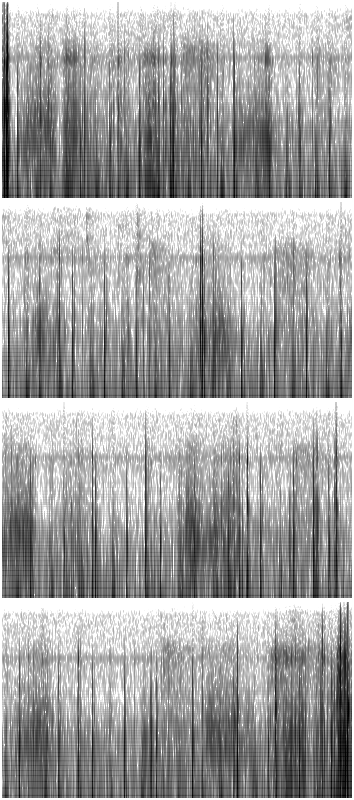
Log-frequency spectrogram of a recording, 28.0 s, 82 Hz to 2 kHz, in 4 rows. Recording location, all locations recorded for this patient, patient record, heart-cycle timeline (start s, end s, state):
pulmonary valve (PV)
aortic valve (AV)+pulmonary valve (PV)+tricuspid valve (TV)+mitral valve (MV)
#Age: Child
#Sex: Male
#Height: 144.0 cm
#Weight: 44.8 kg
#Pregnancy status: False
#Murmur: Absent
#Murmur locations: nan
#Most audible location: nan
#Systolic murmur timing: nan
#Systolic murmur shape: nan
#Systolic murmur grading: nan
#Systolic murmur pitch: nan
#Systolic murmur quality: nan
#Diastolic murmur timing: nan
#Diastolic murmur shape: nan
#Diastolic murmur grading: nan
#Diastolic murmur pitch: nan
#Diastolic murmur quality: nan
#Outcome: Normal
#Campaign: 2014 screening campaign
0.00	3.70	unannotated
3.70	3.80	S1
3.80	3.96	systole
3.96	4.06	S2
4.06	4.34	diastole
4.34	4.46	S1
4.46	4.62	systole
4.62	4.72	S2
4.72	5.06	diastole
5.06	5.18	S1
5.18	5.30	systole
5.30	5.40	S2
5.40	5.66	diastole
5.66	5.78	S1
5.78	5.92	systole
5.92	6.02	S2
6.02	6.24	diastole
6.24	6.36	S1
6.36	6.50	systole
6.50	6.60	S2
6.60	6.84	diastole
6.84	6.94	S1
6.94	7.10	systole
7.10	7.20	S2
7.20	7.46	diastole
7.46	7.58	S1
7.58	7.72	systole
7.72	7.82	S2
7.82	8.12	diastole
8.12	8.24	S1
8.24	8.38	systole
8.38	8.48	S2
8.48	8.76	diastole
8.76	8.86	S1
8.86	9.02	systole
9.02	9.12	S2
9.12	9.38	diastole
9.38	9.50	S1
9.50	9.64	systole
9.64	9.74	S2
9.74	10.04	diastole
10.04	10.14	S1
10.14	10.30	systole
10.30	10.40	S2
10.40	10.74	diastole
10.74	10.86	S1
10.86	10.98	systole
10.98	11.10	S2
11.10	11.48	diastole
11.48	11.60	S1
11.60	11.76	systole
11.76	11.86	S2
11.86	12.14	diastole
12.14	12.26	S1
12.26	12.42	systole
12.42	12.52	S2
12.52	12.78	diastole
12.78	12.90	S1
12.90	13.06	systole
13.06	13.16	S2
13.16	13.46	diastole
13.46	13.58	S1
13.58	13.74	systole
13.74	13.84	S2
13.84	14.26	diastole
14.26	14.38	S1
14.38	14.54	systole
14.54	14.64	S2
14.64	14.94	diastole
14.94	15.04	S1
15.04	15.20	systole
15.20	15.30	S2
15.30	15.54	diastole
15.54	15.66	S1
15.66	15.82	systole
15.82	15.92	S2
15.92	16.18	diastole
16.18	16.30	S1
16.30	16.46	systole
16.46	16.56	S2
16.56	16.86	diastole
16.86	16.96	S1
16.96	17.14	systole
17.14	17.22	S2
17.22	17.54	diastole
17.54	17.66	S1
17.66	17.82	systole
17.82	17.92	S2
17.92	18.22	diastole
18.22	18.34	S1
18.34	18.50	systole
18.50	18.60	S2
18.60	18.88	diastole
18.88	18.98	S1
18.98	19.14	systole
19.14	19.24	S2
19.24	19.52	diastole
19.52	19.62	S1
19.62	19.80	systole
19.80	19.90	S2
19.90	20.22	diastole
20.22	20.34	S1
20.34	20.52	systole
20.52	20.60	S2
20.60	21.04	diastole
21.04	21.14	S1
21.14	21.32	systole
21.32	21.42	S2
21.42	21.82	diastole
21.82	21.94	S1
21.94	22.10	systole
22.10	22.20	S2
22.20	22.50	diastole
22.50	22.60	S1
22.60	22.78	systole
22.78	22.88	S2
22.88	23.14	diastole
23.14	23.24	S1
23.24	23.42	systole
23.42	23.52	S2
23.52	23.78	diastole
23.78	23.88	S1
23.88	24.06	systole
24.06	24.16	S2
24.16	24.50	diastole
24.50	24.60	S1
24.60	24.78	systole
24.78	24.88	S2
24.88	25.32	diastole
25.32	25.44	S1
25.44	25.64	systole
25.64	25.76	S2
25.76	26.04	diastole
26.04	28.00	unannotated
